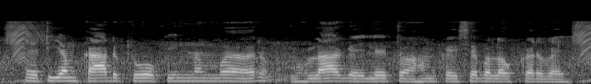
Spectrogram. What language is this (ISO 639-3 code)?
mag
